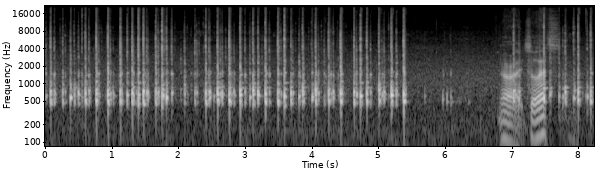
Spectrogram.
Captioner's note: spoon clattering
